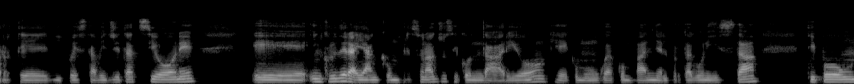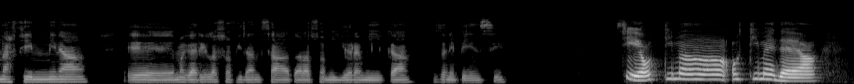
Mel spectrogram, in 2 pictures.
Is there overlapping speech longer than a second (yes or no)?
no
